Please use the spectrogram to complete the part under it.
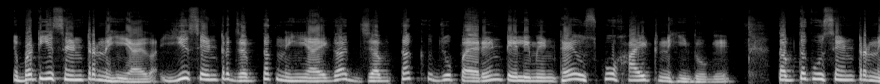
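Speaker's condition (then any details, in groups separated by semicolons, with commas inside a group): No condition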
